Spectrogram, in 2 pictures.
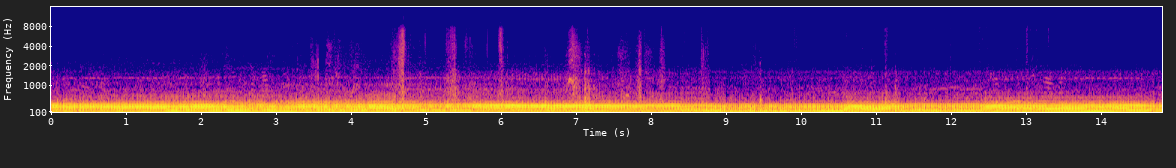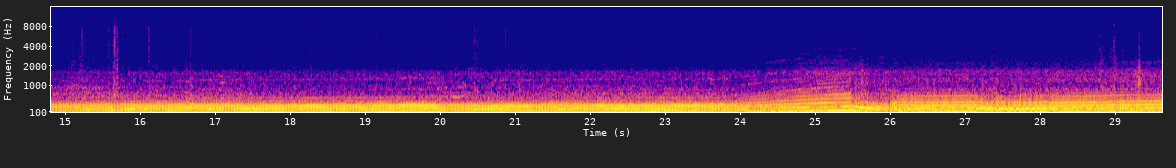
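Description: A 2020 Kawasaki Ninja ZX-6R's 636 cc inline-four runs through an Akrapovic exhaust, holding steady low revs with a few small shifts. Near the end the revs rise sharply, dip once and climb again. Scattered sharp clicks come through in the first half.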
